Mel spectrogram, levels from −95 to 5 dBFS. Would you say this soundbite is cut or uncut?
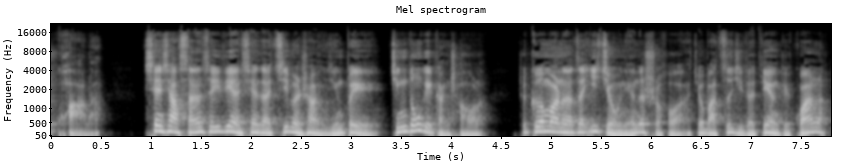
uncut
